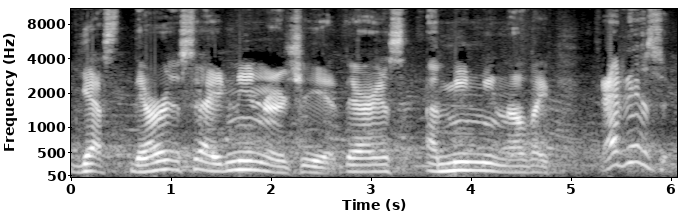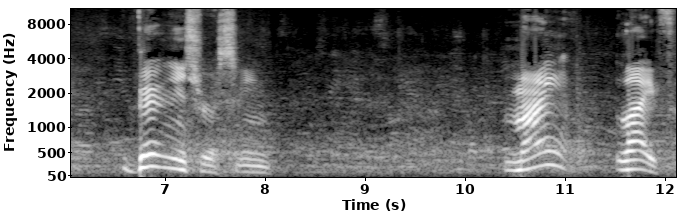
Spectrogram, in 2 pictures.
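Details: Adult man with non-progressive acquired ataxia and myoclonus (Lance-Adams syndrome) after severe brain damage from Legionnaires' pneumonia and a 12-day induced coma in 2011; reports difficulty speaking and articulating and getting winded when speaking; ataxic dysarthria.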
